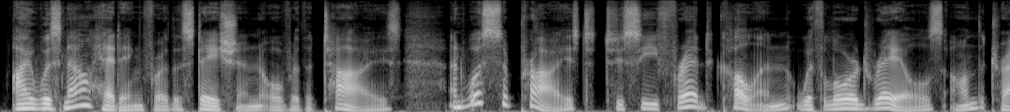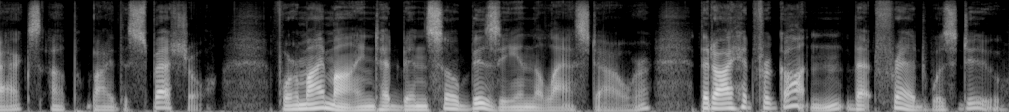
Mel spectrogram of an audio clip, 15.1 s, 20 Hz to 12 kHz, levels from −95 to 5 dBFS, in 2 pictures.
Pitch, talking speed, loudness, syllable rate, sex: 120 Hz, 180 wpm, -21 LUFS, 4.2 syllables/s, male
